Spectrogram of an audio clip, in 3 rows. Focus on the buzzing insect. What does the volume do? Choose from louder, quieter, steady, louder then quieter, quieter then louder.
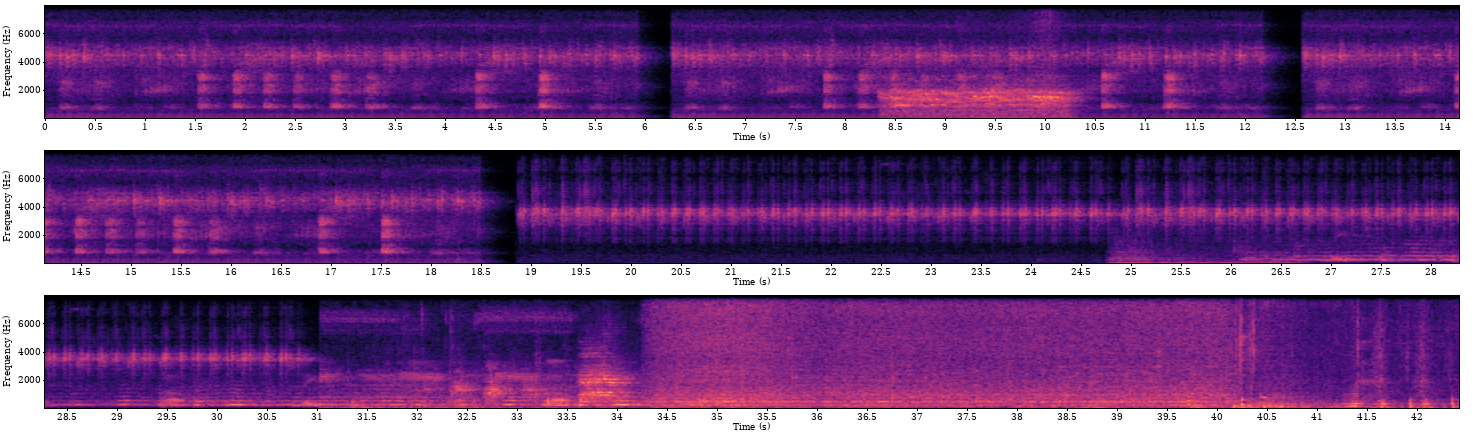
louder.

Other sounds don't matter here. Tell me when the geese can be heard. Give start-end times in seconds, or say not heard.
8.3-10.3, 32.0-34.0.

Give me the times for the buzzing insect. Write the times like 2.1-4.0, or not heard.
24.8-42.3.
